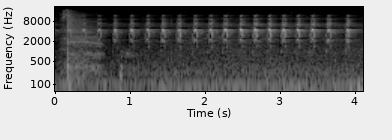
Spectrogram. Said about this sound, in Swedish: Det är den större hackspetten som har huggit ut bohål och, som har ungar i, i, i det här naturliga bohålet.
